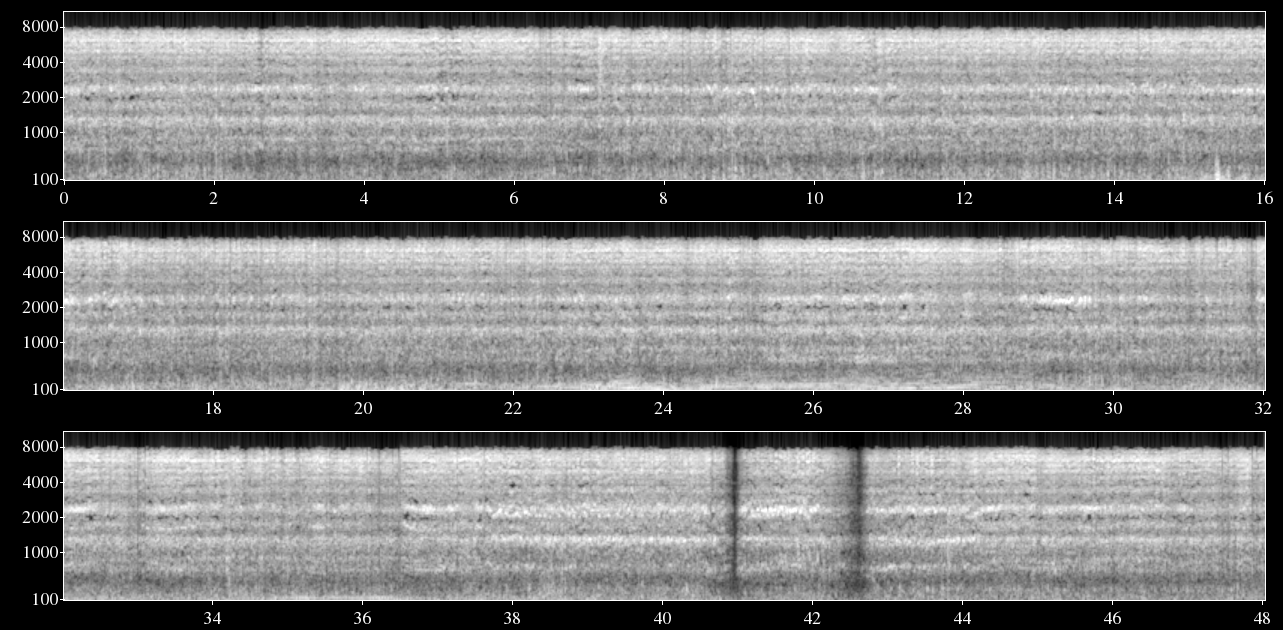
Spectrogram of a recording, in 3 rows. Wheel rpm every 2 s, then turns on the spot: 230, 230, 230, 230, 220, 230, 230, 230, 220, 230, 230, 230, 230, 220, 230, 220, 230, 230, 220, 200, 150, 140, 210, 230.
none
